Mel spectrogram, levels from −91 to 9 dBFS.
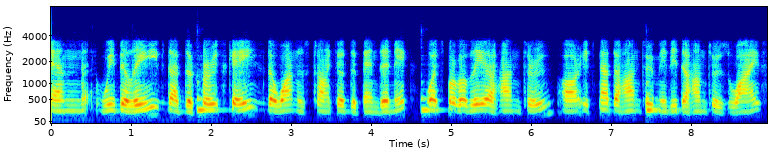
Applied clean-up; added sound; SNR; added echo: neural mask model DeepFilterNet 3.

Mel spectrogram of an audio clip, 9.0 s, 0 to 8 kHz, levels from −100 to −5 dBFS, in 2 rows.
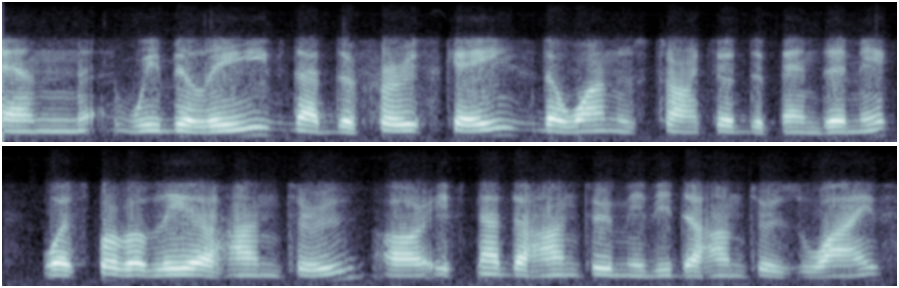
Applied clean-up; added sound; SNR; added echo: none; none; none; none.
